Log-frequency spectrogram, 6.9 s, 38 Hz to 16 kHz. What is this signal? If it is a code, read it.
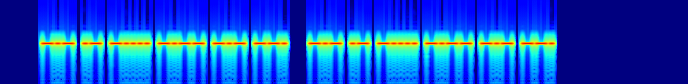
Morse code, heard as a keyed tone, about 34 wpm, 700 Hz. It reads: KA6YKG KA6YKG
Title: USA Call Signs Repeated 2x 35wpm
